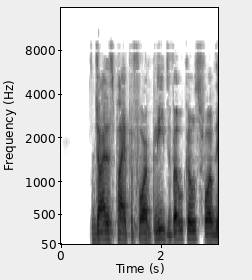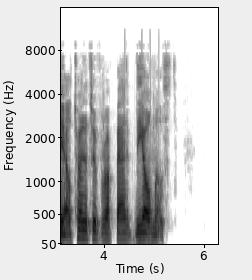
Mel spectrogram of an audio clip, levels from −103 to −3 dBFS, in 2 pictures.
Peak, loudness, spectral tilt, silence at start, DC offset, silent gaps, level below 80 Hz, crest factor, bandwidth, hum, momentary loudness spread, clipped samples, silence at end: 0 dBFS; -17 LUFS; -6.5 dB/octave; 0.6 s; under 0.1%; none; -56 dBFS; 18 dB; 9.2 kHz; none; 6 LU; under 0.1%; 1.1 s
